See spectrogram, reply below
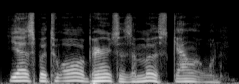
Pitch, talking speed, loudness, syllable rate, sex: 140 Hz, 225 wpm, -16 LUFS, 6.6 syllables/s, male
